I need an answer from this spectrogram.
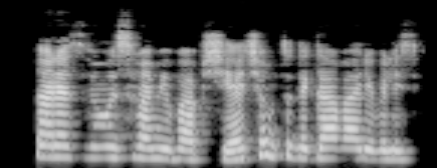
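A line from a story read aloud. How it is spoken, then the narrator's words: Laughing again. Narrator (Russian): Снова засмеялась Зиновия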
